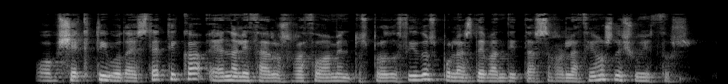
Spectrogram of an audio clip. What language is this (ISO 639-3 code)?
glg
